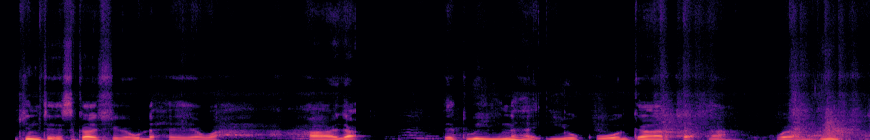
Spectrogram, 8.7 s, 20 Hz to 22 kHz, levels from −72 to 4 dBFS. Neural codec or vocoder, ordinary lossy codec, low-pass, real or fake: vocoder, 44.1 kHz, 128 mel bands, Pupu-Vocoder; none; none; fake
